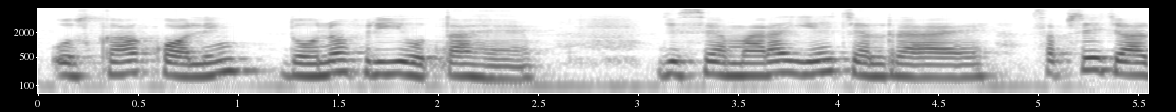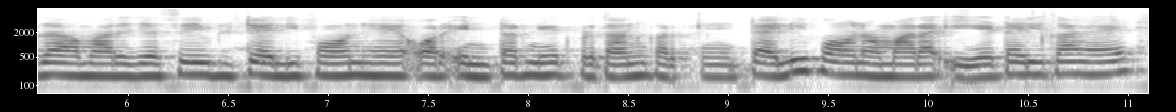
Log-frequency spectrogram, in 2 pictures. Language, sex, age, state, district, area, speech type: Hindi, female, 45-60, Rajasthan, Jaipur, urban, spontaneous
